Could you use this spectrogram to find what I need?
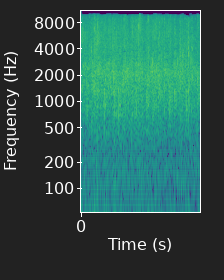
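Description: A church audience gives a clap offering, a dense, even round of applause that holds steady for just over two seconds with no gaps.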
